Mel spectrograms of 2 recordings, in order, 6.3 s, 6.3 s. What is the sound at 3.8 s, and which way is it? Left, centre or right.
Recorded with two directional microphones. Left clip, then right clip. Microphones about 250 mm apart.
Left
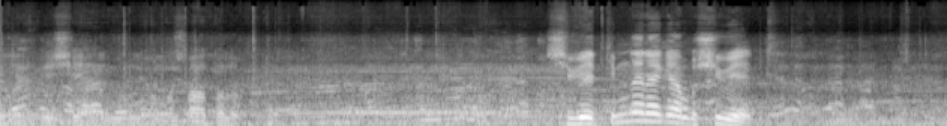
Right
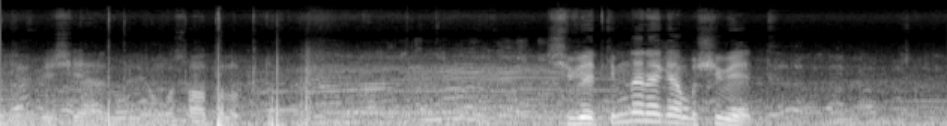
Speech, centre.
